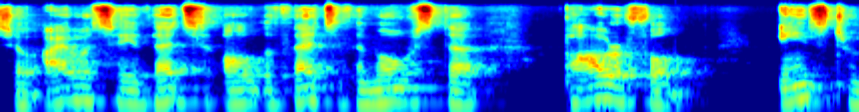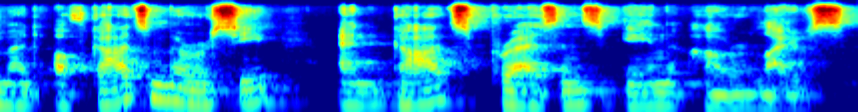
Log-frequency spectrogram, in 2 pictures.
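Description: Speaking very slowly with a Ukrainian accent, a man uses a fairly low pitch, fairly even intonation, and a somewhat breathy sound. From Ukraine. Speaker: priest. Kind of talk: interview. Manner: halting.

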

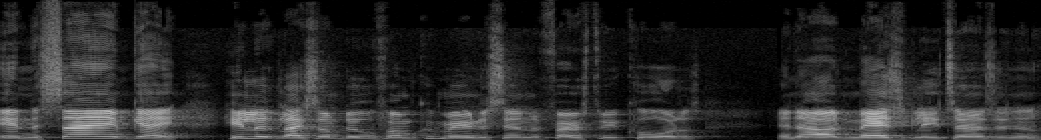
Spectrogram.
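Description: Animated in tone, a man speaks at a very fast pace. His pitch is high, with ordinary pitch variation. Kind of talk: sports talk analysis of a game, breaking down plays. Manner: animated, loud, slangy, emphatic and repetitive.

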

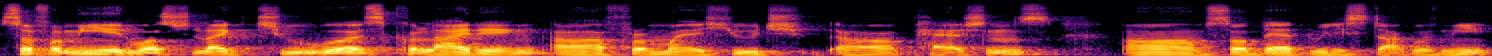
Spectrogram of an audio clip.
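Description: This man speaks with a German accent at a fairly slow pace. His pitch is fairly low and his intonation fairly even. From Germany. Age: 20s. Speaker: e-commerce agency owner. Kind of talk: casual interview.

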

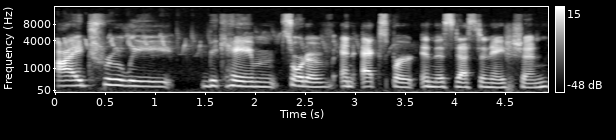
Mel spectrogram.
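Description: With an American accent and an unremarkable speaking voice, a woman talks at a fairly low pitch with ordinary pitch variation. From Florida, US. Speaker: travel writer. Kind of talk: casual chat.

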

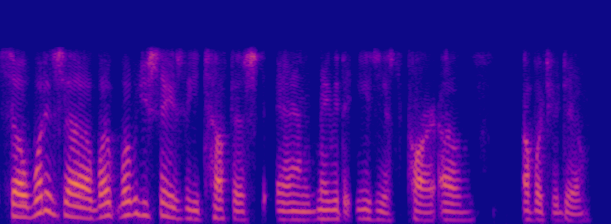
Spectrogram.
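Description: With lively intonation, a man with an unremarkable speaking voice and medium pitch talks at a moderate pace. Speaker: podcast host. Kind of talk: interview.

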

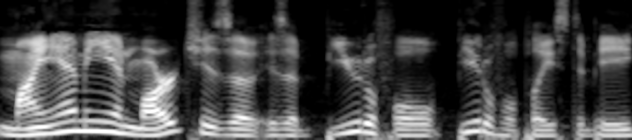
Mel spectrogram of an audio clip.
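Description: At a moderate pace and medium pitch, a man talks in a normal speaking voice. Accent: American. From Atlanta area, US South. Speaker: podcast co-host. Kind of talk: casual chat.

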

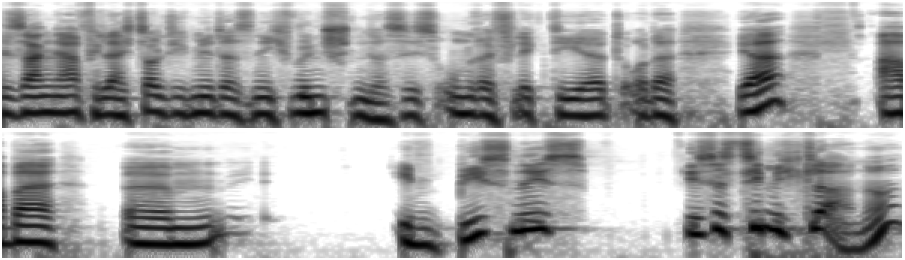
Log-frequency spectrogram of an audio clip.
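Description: A man at a fairly high pitch with ordinary pitch variation and a moderate pace, broken by long, frequent pauses, on a very clean recording with a silent background. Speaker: cabaret artist and podcast host. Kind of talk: casual chat. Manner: animated.

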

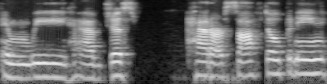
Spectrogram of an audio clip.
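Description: A woman with a fairly low voice speaks with an American accent. Her pace is very slow and her intonation fairly even. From Indiana. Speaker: thrift shop owner and event organizer. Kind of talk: casual interview chat.

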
